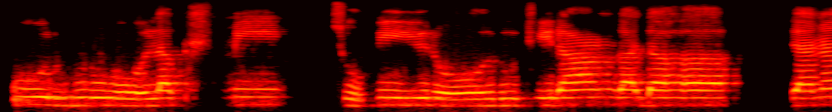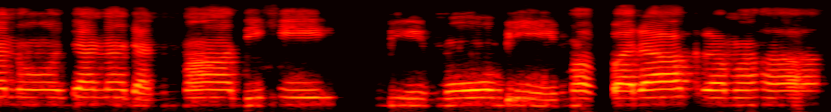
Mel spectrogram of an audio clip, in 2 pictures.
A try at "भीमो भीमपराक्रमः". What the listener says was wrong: I didn't hear Lakshmi Visarga there. I'm not sure if you pronounce, which is good. Lakshmi, then maybe you can give little more stress on Mahaprana. Bhimo Bhima Parakramaha.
